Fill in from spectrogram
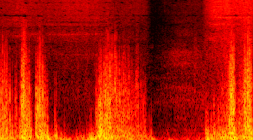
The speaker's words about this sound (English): The first half was a free fall, holding her arms out to stabilize, the rush of the wind just white noise now.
